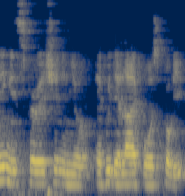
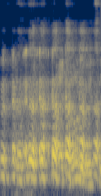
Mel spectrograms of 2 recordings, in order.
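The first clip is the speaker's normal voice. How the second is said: laughs through the words; laughing; 7 semitones higher, 9 dB louder, slower than usual. Real, not acted. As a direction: laugh while saying it.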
